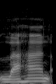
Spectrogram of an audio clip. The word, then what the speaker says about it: Lehane: I go with Lehane. I've heard Lehane. Lehane. I've got cousins in America and they pronounce it Lehane.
